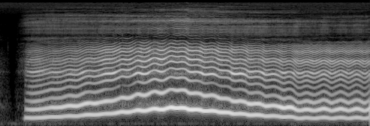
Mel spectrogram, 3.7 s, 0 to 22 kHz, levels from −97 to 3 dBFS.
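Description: Nothing in this bit of music trips the ear as a technical fault; it just rolls along without a hitch anywhere.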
